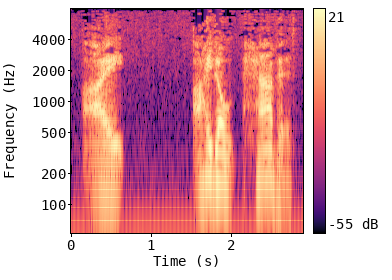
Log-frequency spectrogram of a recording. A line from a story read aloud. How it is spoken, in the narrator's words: I stammered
